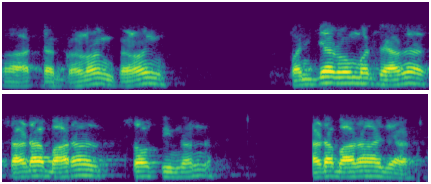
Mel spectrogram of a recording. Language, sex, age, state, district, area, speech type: Sindhi, male, 60+, Gujarat, Kutch, urban, conversation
